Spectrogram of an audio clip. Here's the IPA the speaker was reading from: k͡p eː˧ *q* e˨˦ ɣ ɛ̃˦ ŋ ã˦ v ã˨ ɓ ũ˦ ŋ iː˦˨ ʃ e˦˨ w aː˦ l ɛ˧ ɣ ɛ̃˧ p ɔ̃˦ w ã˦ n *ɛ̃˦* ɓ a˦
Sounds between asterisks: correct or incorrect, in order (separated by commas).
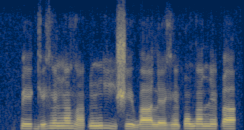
incorrect, correct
